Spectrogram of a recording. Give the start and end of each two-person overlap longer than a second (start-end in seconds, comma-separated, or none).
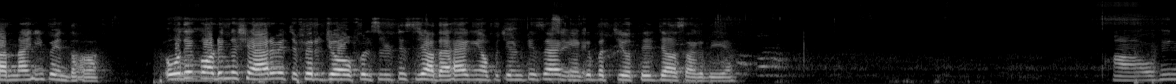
none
